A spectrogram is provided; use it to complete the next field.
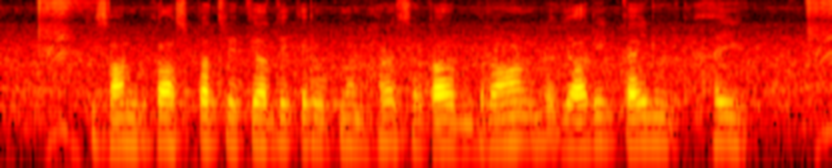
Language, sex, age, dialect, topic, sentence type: Magahi, male, 31-35, Central/Standard, banking, statement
